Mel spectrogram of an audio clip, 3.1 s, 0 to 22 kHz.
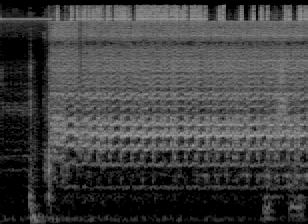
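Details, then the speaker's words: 1982 Panasonic NV 366 VHS recorder, four-head drum, with old bad belts, tape inserted and powered on; thin steady motor whir with faint pulsing and no clunk of engagement; mechanism lacks torque to engage. "let's put the tape in turn it on sounds like it's not got enough torque to actually engage so"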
